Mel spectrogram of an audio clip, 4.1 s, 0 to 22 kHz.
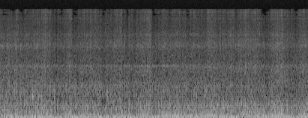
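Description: Steady rush of wind and road noise from a Yamaha FJR1300 motorcycle cruising at highway speed, wind buffeting the microphone, heaviest in the low end.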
